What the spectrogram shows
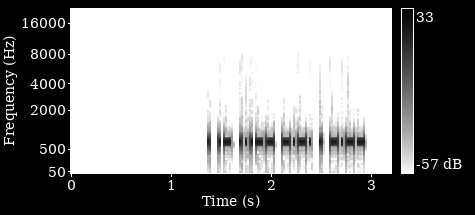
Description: Morse code, heard as a keyed tone, about 41 wpm, 700 Hz. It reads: EA3CEY
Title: DXCC-100 Call Signs - 6 Characters - Repeated 2x - 45wpm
